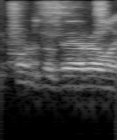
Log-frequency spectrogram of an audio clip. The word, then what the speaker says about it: Cordovero: on his Marseva illustration, it's Cordoero. It's a Portuguese spelling, but it's kind of a strange thing to pronounce in Hebrew, so it was sort of mangled into Cordovero, and that has become standard, even though it's probably not correct.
